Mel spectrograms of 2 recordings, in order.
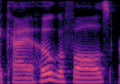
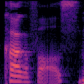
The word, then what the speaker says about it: Cuyahoga Falls: Because you can tell if you're from there based on whether or not you say Cuyahoga Falls or Cuyahoga Falls. – Mm-hmm. – People that are from Cuyahoga Falls will drop 3 syllables out of the middle of the word.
